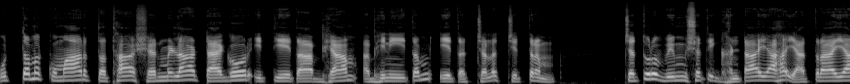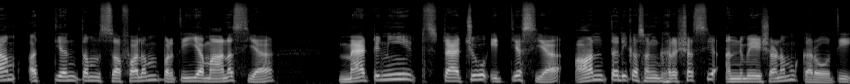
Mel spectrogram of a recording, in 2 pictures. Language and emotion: Sanskrit, neutral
